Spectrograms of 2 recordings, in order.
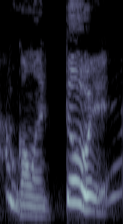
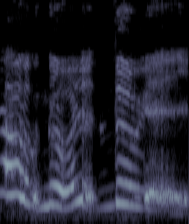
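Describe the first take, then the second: First: Said in the usual way. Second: High, slow mock wail; hammed-up crying wail. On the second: Co-host moaning to the podcast audience, high mock-crying wail. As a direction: drag it out high like fake crying. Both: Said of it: "Please, don't do that no more".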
